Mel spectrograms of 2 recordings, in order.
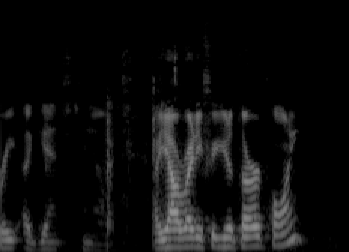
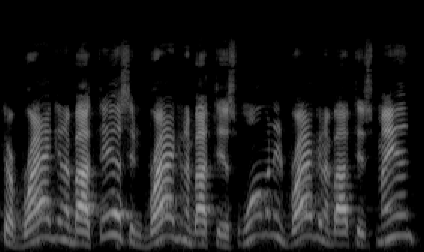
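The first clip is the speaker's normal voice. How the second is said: high, loud preacher's cry; full-force sermon, high and loud; fiery preaching; 9 semitones higher, 12 dB louder than usual. Acted. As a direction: rail at the congregation from the pulpit.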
